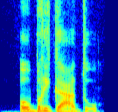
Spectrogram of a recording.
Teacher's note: The emphasis is on that second to last syllable, obrigado.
